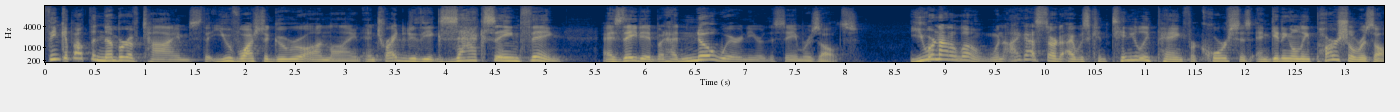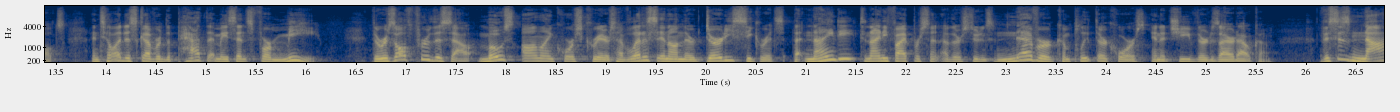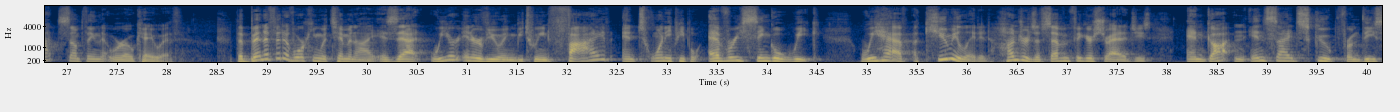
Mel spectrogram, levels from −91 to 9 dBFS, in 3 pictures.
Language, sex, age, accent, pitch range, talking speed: English, male, 40-59, American, 130-185 Hz, 200 wpm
